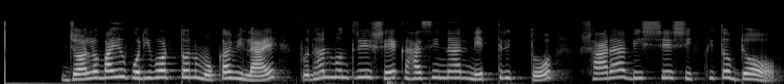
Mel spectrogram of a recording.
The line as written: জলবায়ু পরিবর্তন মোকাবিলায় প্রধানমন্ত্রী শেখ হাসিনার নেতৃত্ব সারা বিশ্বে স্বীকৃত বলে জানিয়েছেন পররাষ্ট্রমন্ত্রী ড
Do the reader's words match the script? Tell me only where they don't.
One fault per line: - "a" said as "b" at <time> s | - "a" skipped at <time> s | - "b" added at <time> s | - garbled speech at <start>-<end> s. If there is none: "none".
- "বলে জানিয়েছেন পররাষ্ট্রমন্ত্রী" skipped at 7.2 s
